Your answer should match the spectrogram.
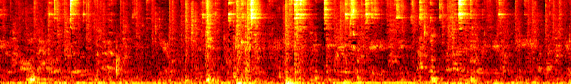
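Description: Metal forks clinking and scraping on plates during a meal, in irregular sharp clicks.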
